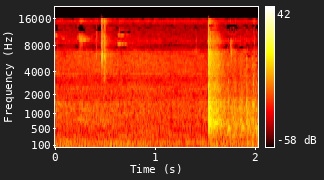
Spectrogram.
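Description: Chopped capsicum tipped from a small steel cup into a glass bowl of beaten eggs, with one faint tap about half a second in, over a steady low hum. A voice starts speaking near the end.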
